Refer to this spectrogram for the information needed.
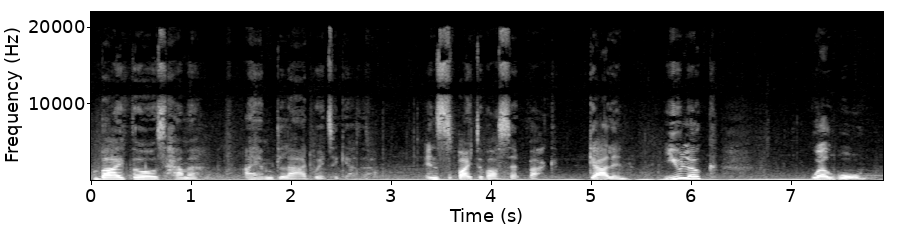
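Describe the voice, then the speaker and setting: A woman's voice: lowish voice, expressive, unhurried, noisy background. A woman playing a proud, resolute Viking war leader in a video game, speaking in an earnest, stately, commanding way. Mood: warm, solemn. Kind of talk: dramatic video game acting.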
